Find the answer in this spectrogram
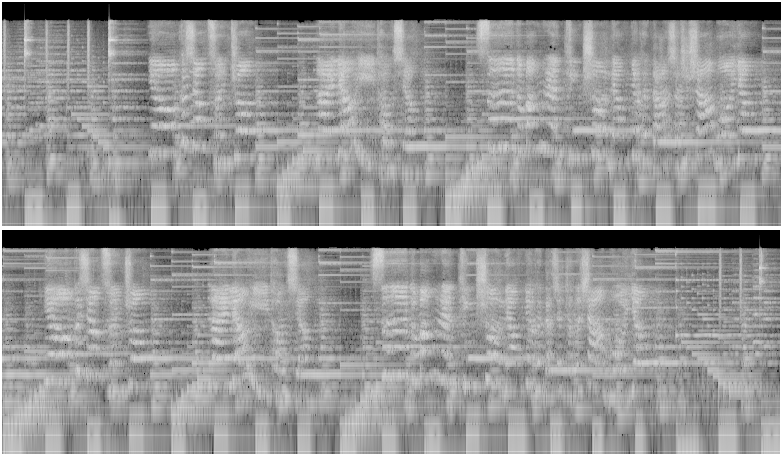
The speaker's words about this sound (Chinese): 现在你听到的这首成语歌曲叫…，因为看不到大象到底啥模样，所以他们争来争去的，谁也不服气。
